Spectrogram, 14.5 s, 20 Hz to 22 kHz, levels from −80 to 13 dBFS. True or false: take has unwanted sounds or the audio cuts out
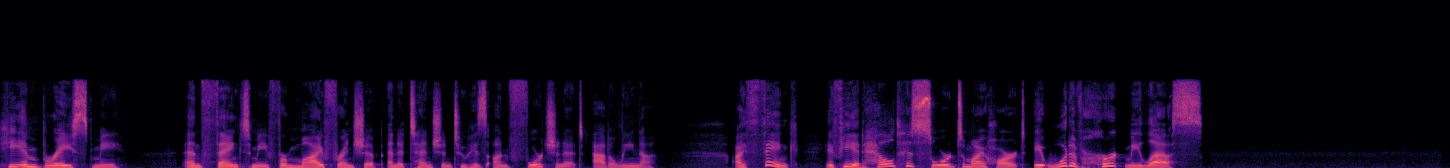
false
